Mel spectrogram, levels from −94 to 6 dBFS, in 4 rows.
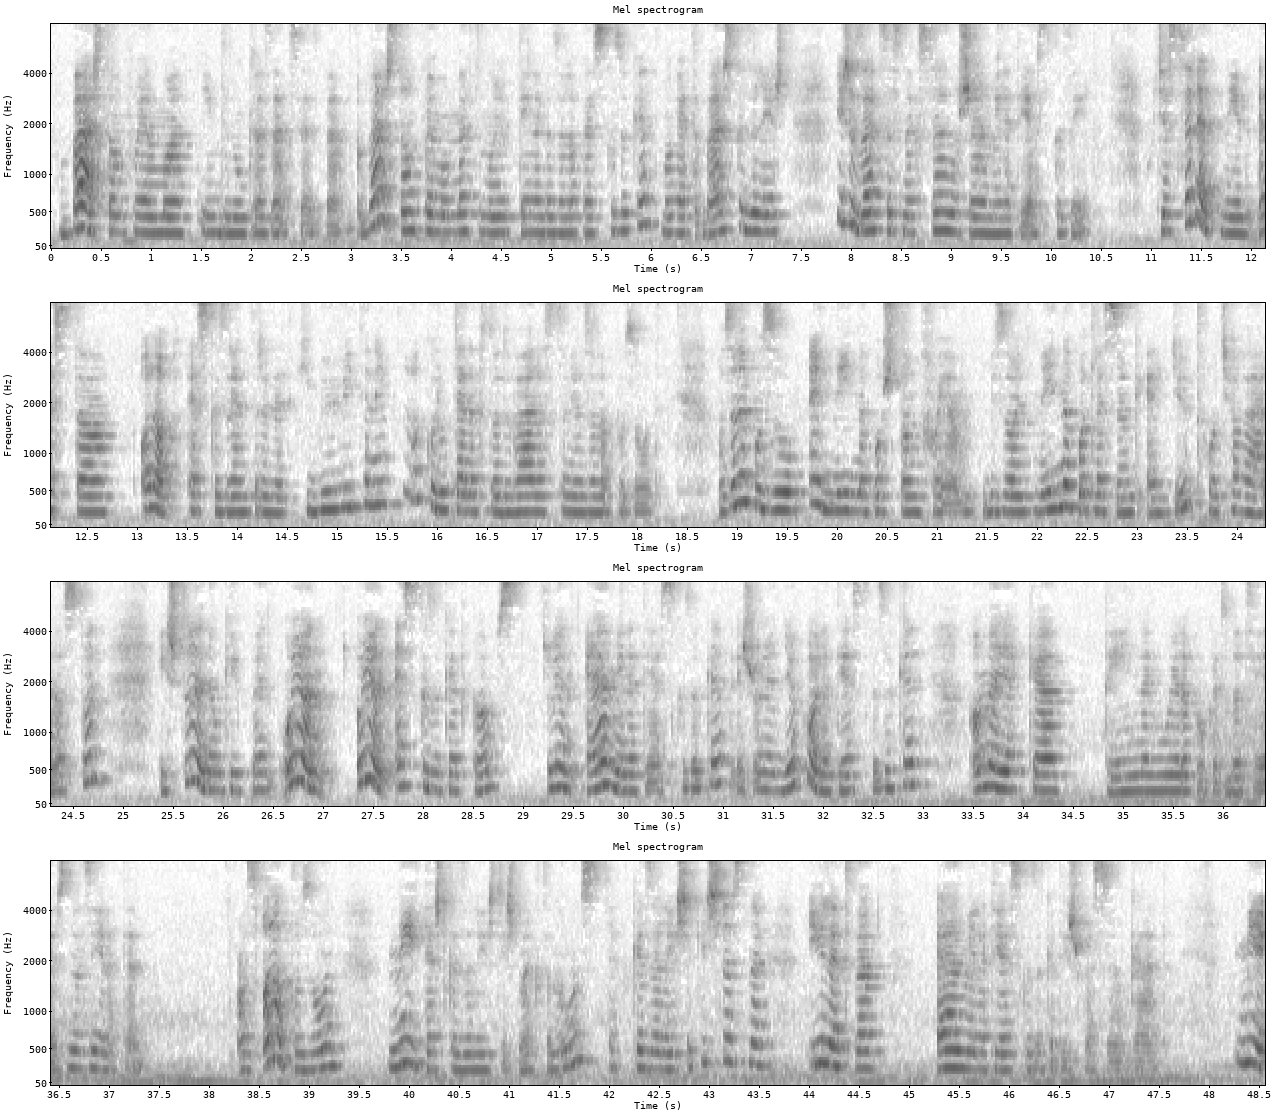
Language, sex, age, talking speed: Hungarian, female, 10-29, 105 wpm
